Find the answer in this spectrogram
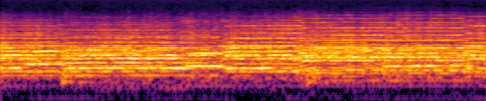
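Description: Brass band playing slow, held chords that shift every second or two, with low brass underneath.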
